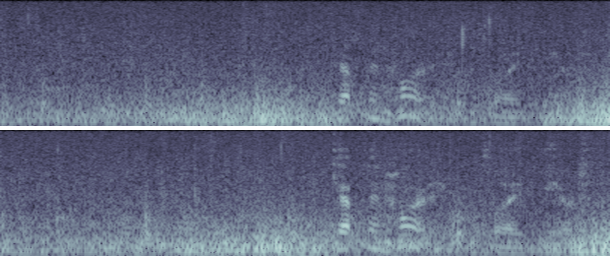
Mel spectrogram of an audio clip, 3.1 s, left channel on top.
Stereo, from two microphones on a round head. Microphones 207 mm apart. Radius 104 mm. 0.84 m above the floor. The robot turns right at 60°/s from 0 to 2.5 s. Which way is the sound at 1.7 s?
95° right.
